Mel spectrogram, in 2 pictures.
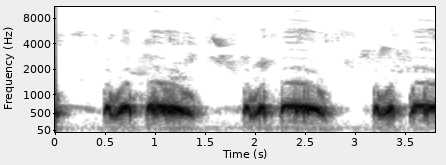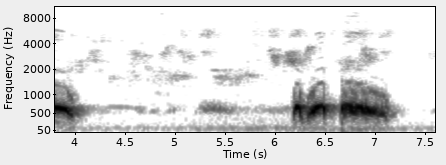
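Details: Spotted dove cooing, a call used to lure wild doves: four low, throaty two-part coo phrases, each a short note then a longer mellow one, spaced roughly every one and a half seconds with a pause before the last, on a quiet background.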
